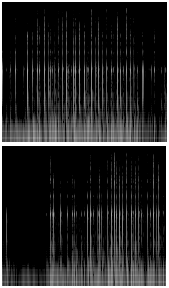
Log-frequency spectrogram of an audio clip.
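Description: A wooden accessory box is tapped repeatedly in quick, dry knocks with a low thump and a woody tone, each tap dying away almost instantly. The tapping pauses briefly just before the four-second mark, then resumes at the same rapid pace.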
